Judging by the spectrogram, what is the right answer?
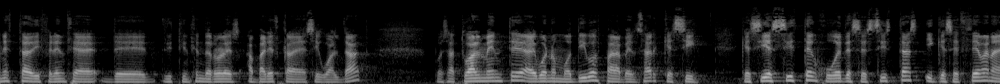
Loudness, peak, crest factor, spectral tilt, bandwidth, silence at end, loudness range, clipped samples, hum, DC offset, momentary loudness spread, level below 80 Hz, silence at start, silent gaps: -29 LUFS; -8 dBFS; 22 dB; -3.5 dB/octave; 15 kHz; 0 s; 4 LU; under 0.1%; none; under 0.1%; 12 LU; -58 dBFS; 0 s; none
